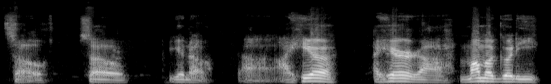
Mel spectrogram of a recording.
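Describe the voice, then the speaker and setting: A man's voice: mid-range voice, slow, vocal fry, fairly bright tone, dry recording, pitched below the performer's own voice, full character voice. A man voicing a goofy male ninja entertainer who talks in clipped broken English and mock-wise sayings. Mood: jokey. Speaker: recurring comic guest.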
